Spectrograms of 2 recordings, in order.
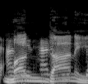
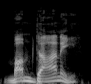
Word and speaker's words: Mamdani: How do you say his name? Mamdani? – Mamdani, yeah. Mamdani. – Yeah, that's how I say it.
